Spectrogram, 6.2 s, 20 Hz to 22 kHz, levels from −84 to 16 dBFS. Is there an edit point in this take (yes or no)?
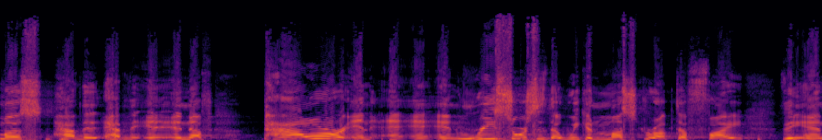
no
